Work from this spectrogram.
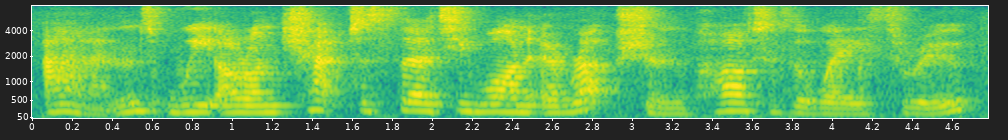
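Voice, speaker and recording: A woman reading a children's adventure story aloud with dramatic, expressive narration. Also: lowish voice, measured pace, slight background noise. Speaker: author reading own book aloud. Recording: roomy, distant microphone.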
